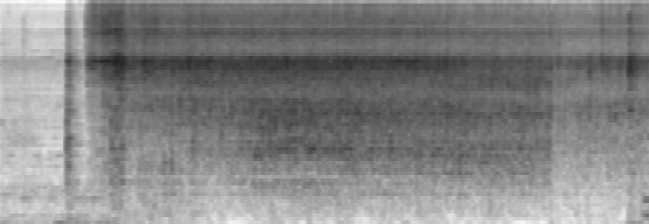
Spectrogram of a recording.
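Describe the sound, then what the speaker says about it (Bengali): Mixed vegetables tipped all at once into hot oil seasoned with dried red chillies, a sharp clatter as they drop in, then a loud sustained sizzle filling the pan until it eases off near the end. "এবারে এর মধ্যে সমস্ত সবজিগুলো একসঙ্গেই আমি দিয়ে দিচ্ছি"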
